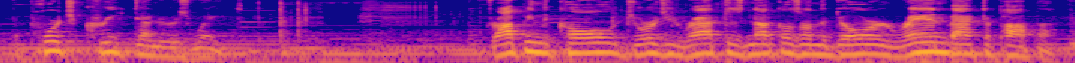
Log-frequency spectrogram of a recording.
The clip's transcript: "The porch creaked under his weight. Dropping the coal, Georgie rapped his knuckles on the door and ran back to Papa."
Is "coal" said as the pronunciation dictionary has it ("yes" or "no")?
yes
